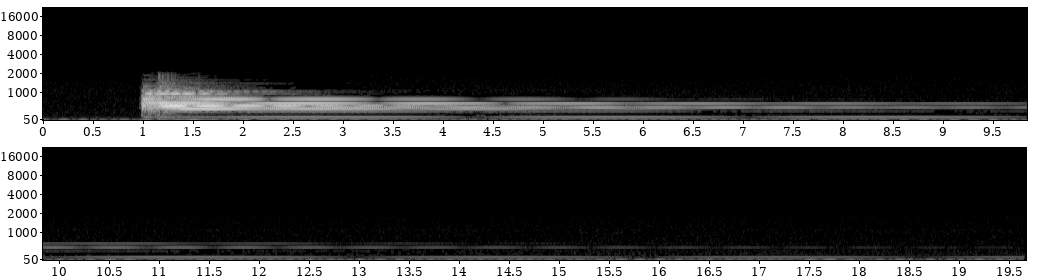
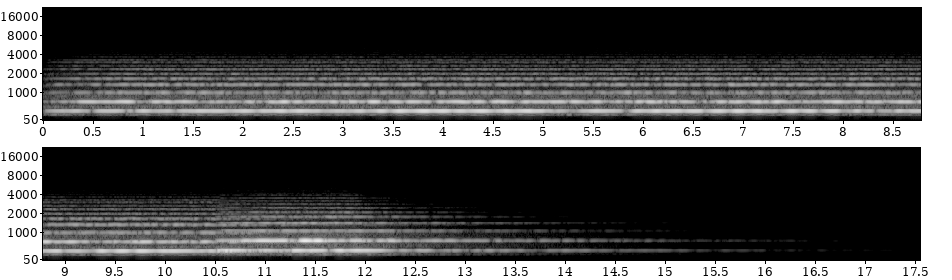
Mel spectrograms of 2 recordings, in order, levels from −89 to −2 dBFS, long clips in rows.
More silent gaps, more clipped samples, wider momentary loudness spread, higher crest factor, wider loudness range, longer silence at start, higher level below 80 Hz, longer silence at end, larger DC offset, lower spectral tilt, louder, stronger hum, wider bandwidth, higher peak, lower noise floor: neither; neither; first, 31 LU vs 6 LU; first, 24 dB vs 16 dB; first, 27 LU vs 3 LU; first, 1 s vs 0 s; first, -74 dBFS vs under -90 dBFS; first, 11.6 s vs 3.5 s; neither; about the same, -4 dB/octave vs -3.5 dB/octave; second, -25 LUFS vs -22 LUFS; neither; second, 2.1 kHz vs 3.5 kHz; about the same, -8 dBFS vs -6 dBFS; second, -63 dBFS vs -89 dBFS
